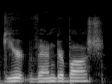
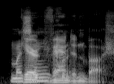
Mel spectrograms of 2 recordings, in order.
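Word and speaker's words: Geert Vanden Bossche: Geert Vanderbosch? Geert Vanden Bosch.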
